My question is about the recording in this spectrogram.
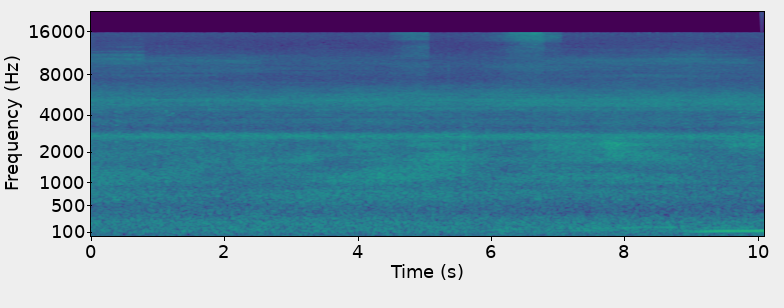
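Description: Steady outdoor background noise: an even, low-level rush with a faint steady high buzz over it, and a low hum that comes in near the end.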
